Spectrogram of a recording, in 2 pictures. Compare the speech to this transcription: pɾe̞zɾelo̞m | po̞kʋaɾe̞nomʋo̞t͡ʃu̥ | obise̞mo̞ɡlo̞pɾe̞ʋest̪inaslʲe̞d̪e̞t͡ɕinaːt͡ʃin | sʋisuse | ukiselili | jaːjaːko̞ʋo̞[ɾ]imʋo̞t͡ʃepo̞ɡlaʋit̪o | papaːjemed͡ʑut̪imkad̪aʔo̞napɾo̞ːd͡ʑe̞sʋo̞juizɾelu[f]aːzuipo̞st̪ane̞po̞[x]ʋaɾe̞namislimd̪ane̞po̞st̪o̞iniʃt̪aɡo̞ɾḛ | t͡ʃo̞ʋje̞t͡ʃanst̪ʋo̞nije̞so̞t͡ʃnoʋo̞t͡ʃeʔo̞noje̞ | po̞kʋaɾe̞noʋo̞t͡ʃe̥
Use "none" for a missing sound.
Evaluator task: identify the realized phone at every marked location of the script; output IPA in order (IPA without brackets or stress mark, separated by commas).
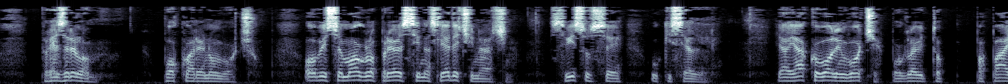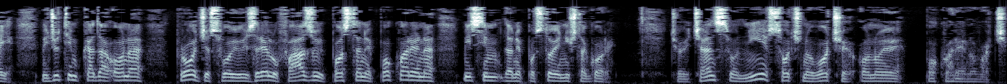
l, f, k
